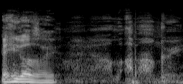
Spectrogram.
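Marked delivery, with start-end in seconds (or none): 1.1-1.8 put-on quiet drunk voice, quieter. Retelling what a friend said at a night out: imitating a friend, quiet and drunk. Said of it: "he gets real quiet when he's drunk".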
